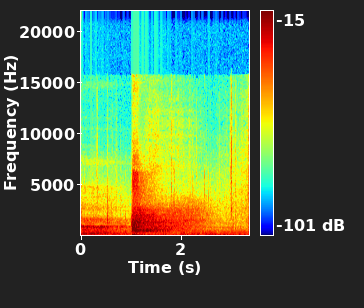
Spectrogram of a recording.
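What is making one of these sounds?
A magical whoosh bursts out and fades.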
